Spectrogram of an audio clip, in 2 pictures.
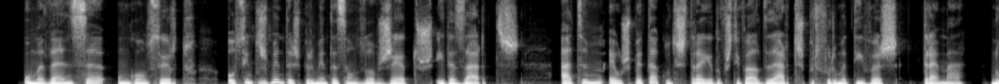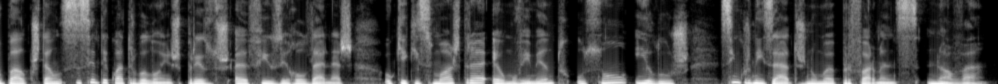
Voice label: locutora portuguesa; speaker

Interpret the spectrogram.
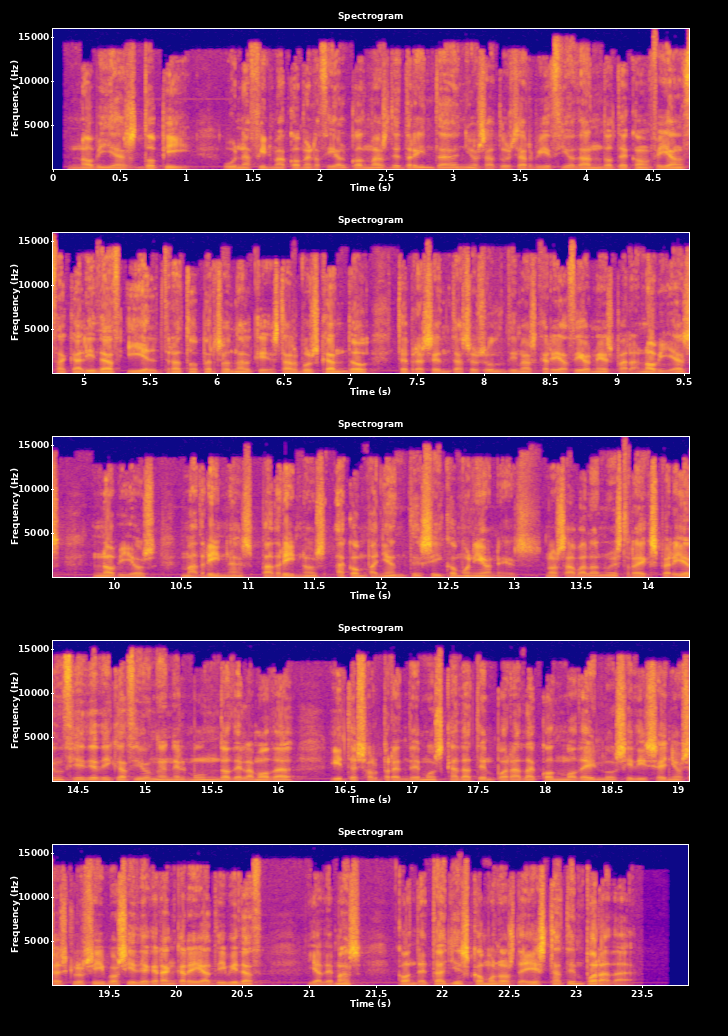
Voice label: locutor spain

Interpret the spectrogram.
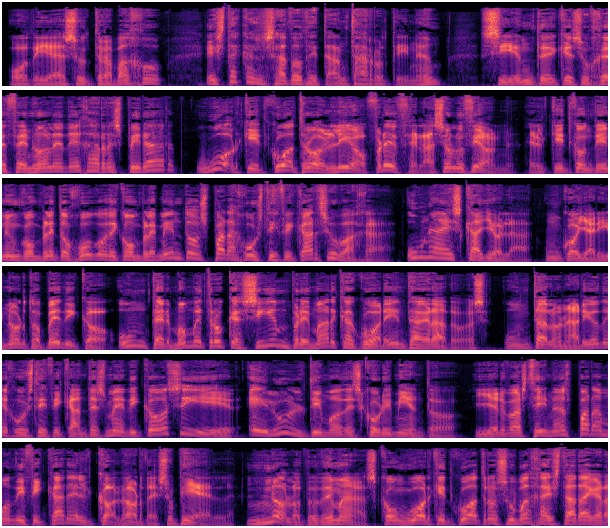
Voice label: teletienda, spots television

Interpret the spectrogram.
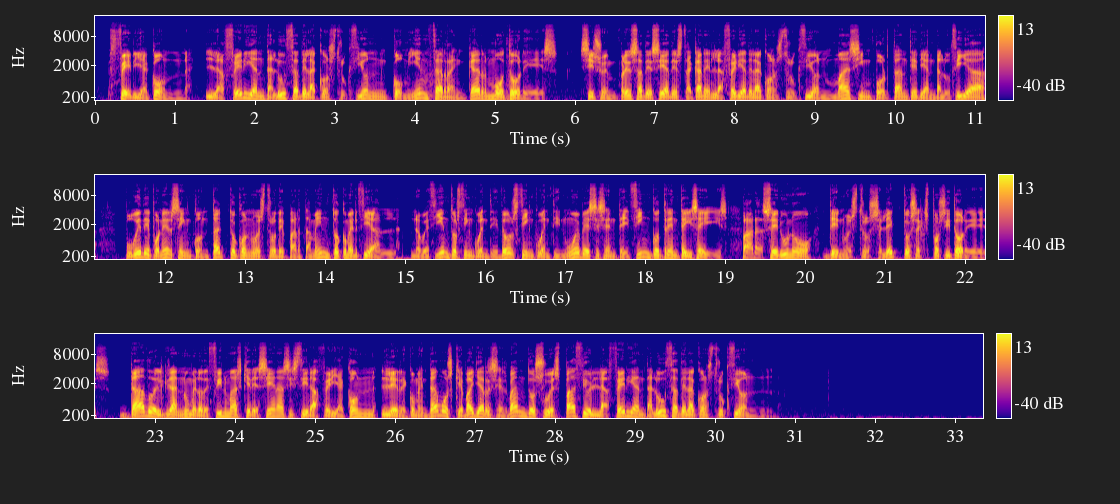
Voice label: locutor

